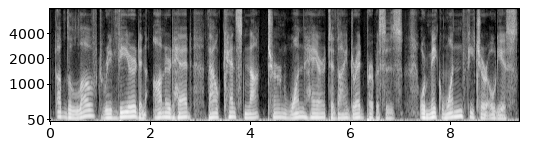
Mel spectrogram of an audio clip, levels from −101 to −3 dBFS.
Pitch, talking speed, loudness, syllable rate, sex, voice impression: 105 Hz, 145 wpm, -16 LUFS, 4.3 syllables/s, male, masculine, middle-aged, tensed, powerful, slightly soft, clear, raspy, cool, calm, mature, friendly, reassuring, wild, lively, slightly strict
